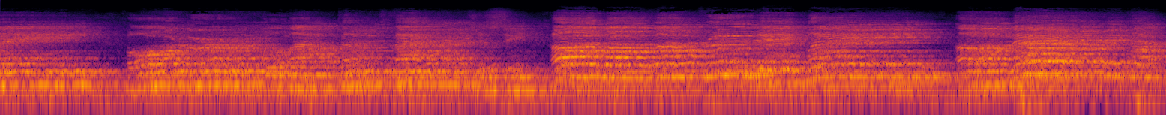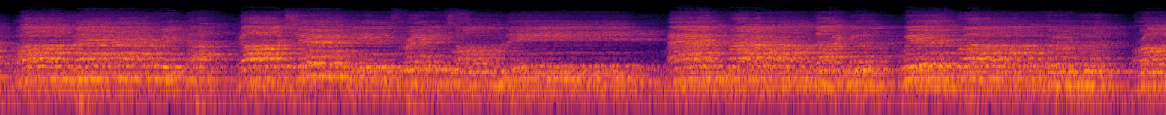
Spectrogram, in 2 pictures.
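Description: A group of voices singing together, the congregation joining in a song. The singing comes in held phrases a few seconds long, with short breaks between lines.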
